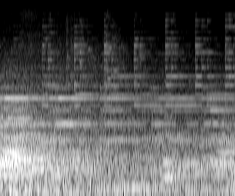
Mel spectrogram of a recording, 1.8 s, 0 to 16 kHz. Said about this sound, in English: This was probably the equivalent to an audience in the 1800s, sitting before a large screen and seeing a life-sized train rushing towards them.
